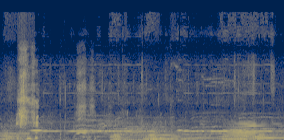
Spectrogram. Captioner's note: Sandra giggles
